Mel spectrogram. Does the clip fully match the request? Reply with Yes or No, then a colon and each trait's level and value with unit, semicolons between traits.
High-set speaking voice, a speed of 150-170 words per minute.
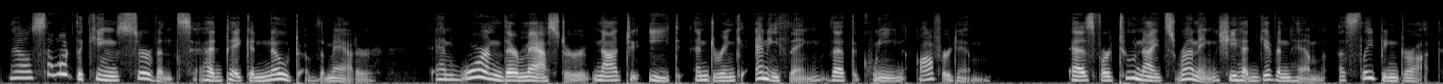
Yes: high, 205 Hz; average, 160 wpm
